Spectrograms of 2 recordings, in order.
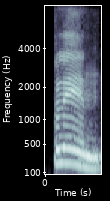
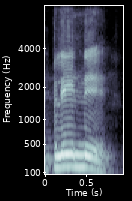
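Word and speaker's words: plane: A última letra, quando for a letra E, ela não é pronunciada. Plen avião. Plen, né? Quem faz o teste de proficiência da cal, né? Plene, né? É plen não, hein. Plen. Plen. Ok. Plene, plene. Duas sílabas. Não faça isso, ó. Apenas uma sílaba.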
